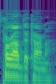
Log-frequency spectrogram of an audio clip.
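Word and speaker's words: Prarabdha: that in the East they call it the prabdha. I can't pronounce Parabdha karma. – Parabdha karma.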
